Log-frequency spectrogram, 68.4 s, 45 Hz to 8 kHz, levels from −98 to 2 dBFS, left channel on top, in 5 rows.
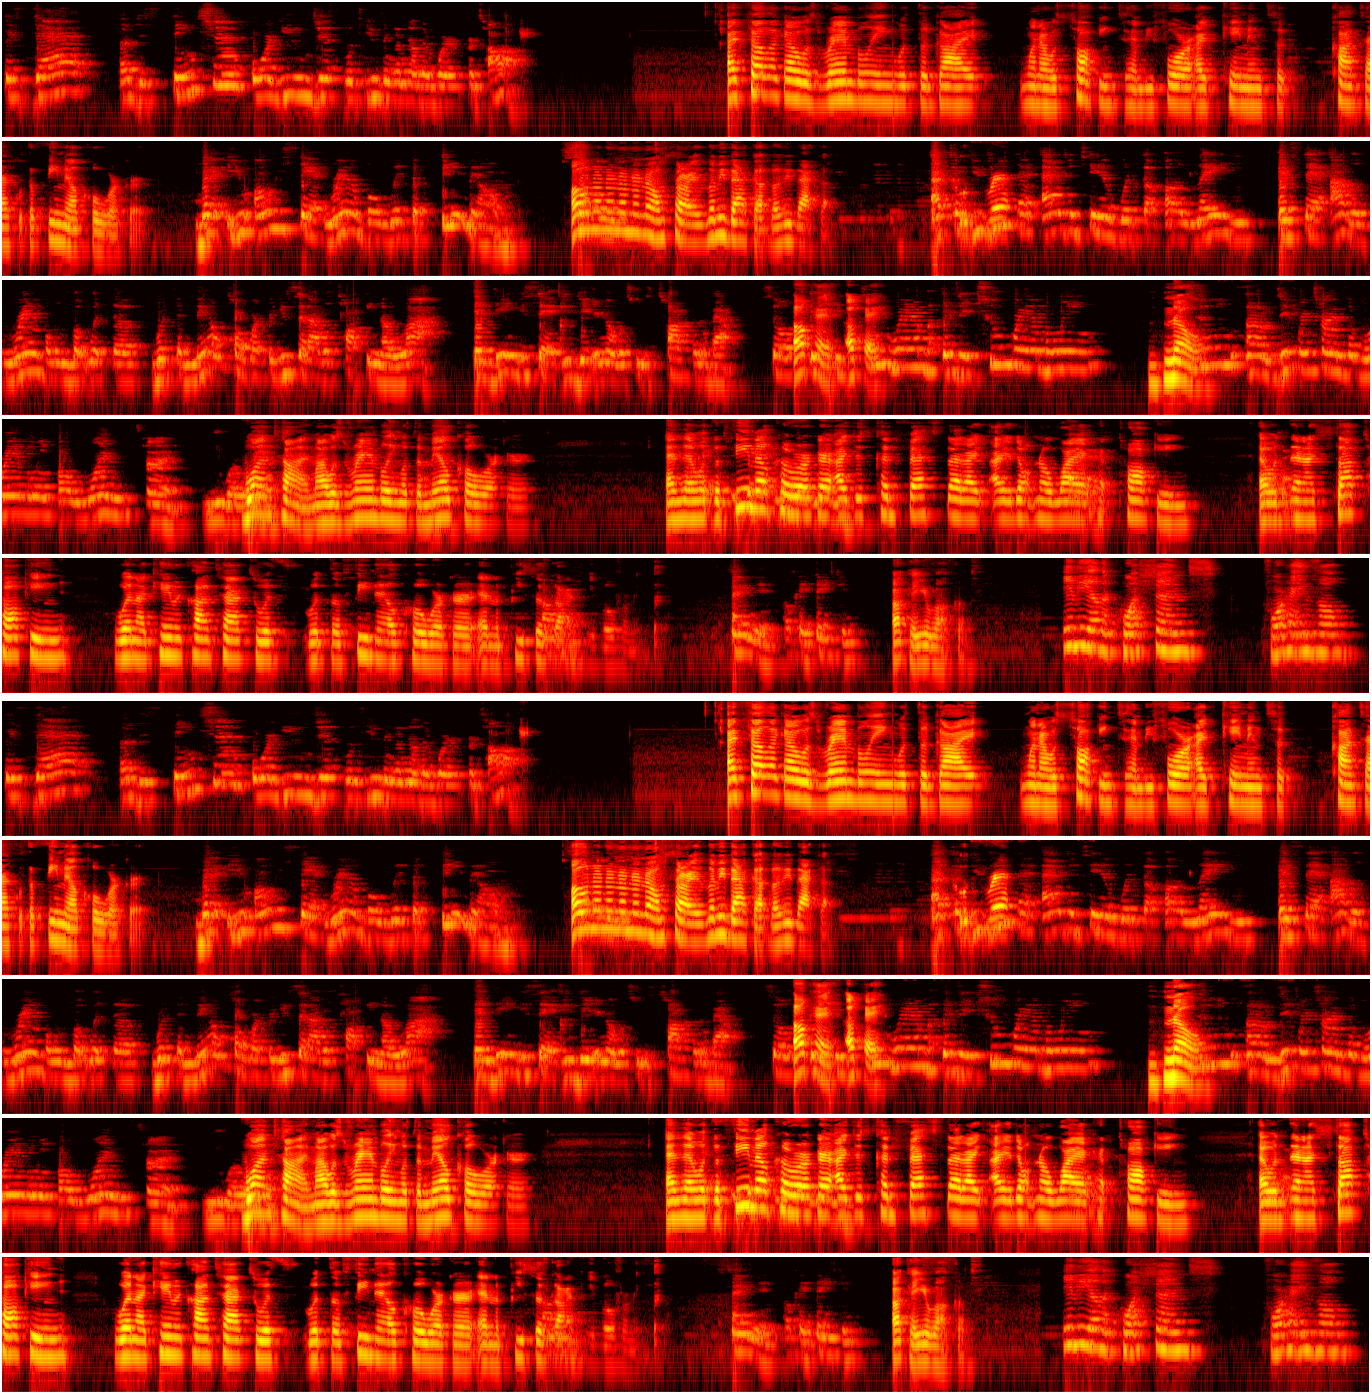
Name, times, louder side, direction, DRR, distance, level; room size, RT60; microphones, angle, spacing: voice 1, 0.0-0.9 1.2-5.2 12.8-12.9 15.6-18.9 19.3-19.9 22.1-26.1 26.4-31.8 32.1-34.7 35.0-35.8 36.0-38.3 39.3-43.9 45.2-45.5 47.9-49.5 51.7-52.1 53.6-54.0 58.3-58.4 60.1-60.5 62.0-63.3, left 1 dB, 60° left, 4.4 m, -44 dB
voice 2, 7.2-9.7 10.2-12.8 13.3-13.8 14.1-15.0 19.4-21.8 23.6-23.7 35.3-36.1 38.8-39.4 43.4-46.3 47.7-48.1 48.4-49.5 49.8-51.9 52.3-52.9 53.6-55.4 55.8-57.4 57.8-60.3 60.7-60.8 63.6-64.2, right 4 dB, 45° right, 0.6 m, -31 dB
voice 3, 65.3-66.8 67.4-68.2, left 1 dB, 25° left, 1.6 m, -39 dB
12.0 x 7.8 x 4.3 m
head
